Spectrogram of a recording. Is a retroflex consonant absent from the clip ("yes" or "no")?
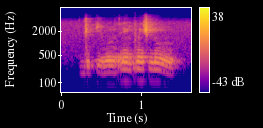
yes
